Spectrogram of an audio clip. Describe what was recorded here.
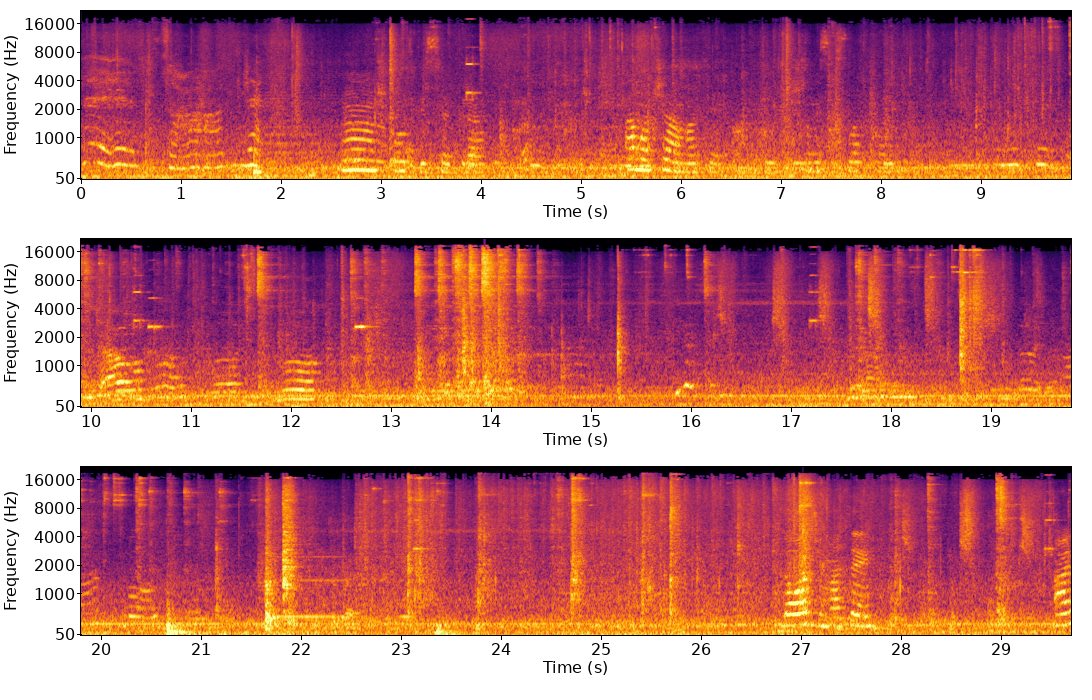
A smalll supermarket at the harbour with everything for the daily life. People meet and talk to each other, the beep of the scanner at the cash-desk, an employee counting coins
